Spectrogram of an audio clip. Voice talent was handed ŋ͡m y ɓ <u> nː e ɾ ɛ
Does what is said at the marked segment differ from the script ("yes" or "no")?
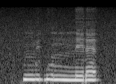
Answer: no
